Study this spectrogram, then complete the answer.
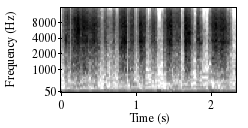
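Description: Rapid, steady back-and-forth scuffing of Chamonix Montenverse pant fabric being rubbed hard against a rough surface, a loud close rasping rhythm of strokes repeating about every quarter second, with no talking.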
